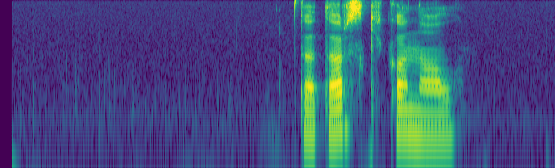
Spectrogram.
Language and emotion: Russian, neutral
